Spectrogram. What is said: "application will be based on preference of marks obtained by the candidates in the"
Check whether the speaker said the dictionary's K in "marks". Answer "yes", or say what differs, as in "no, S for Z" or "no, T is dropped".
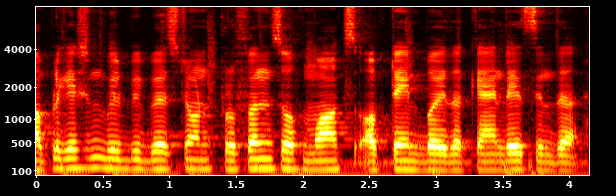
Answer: yes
